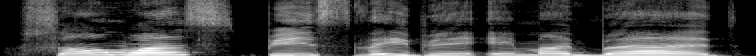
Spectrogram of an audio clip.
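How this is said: A fretful, worried voice, as Mama Bear.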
